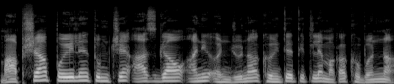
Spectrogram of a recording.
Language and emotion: Goan Konkani, neutral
